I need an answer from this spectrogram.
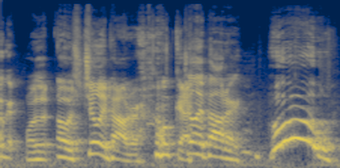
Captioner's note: laughs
